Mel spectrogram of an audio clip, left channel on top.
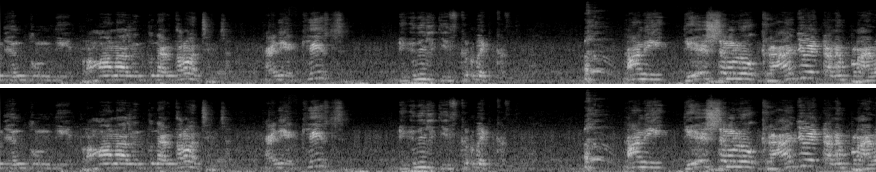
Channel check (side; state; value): both; normal; correlation 0.44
